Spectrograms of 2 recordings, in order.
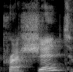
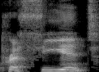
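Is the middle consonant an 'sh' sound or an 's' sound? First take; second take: sh; s. First: The middle consonant is an 'sh' sound. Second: The middle consonant is an 's' sound. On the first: "with an S H" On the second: "with a C I E"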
